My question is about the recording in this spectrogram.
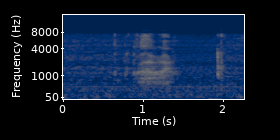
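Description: Faint: a short breathy, whisper-like voice sound about a second in, then a single mouse click near the end.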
